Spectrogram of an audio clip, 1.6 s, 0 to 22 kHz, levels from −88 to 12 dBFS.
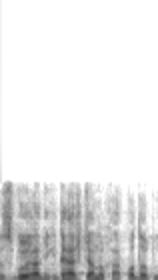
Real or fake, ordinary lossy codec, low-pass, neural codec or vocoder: fake; none; none; codec, 16 kHz, 4 kbps, FunCodec, trained on Chinese and English, 50 frames a second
